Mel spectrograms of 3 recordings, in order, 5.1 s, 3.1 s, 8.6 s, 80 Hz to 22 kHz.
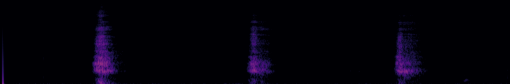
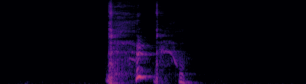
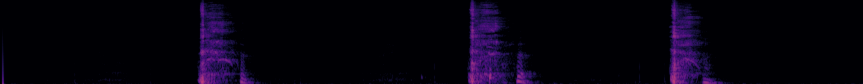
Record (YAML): exhalation_length: 5.1 s
exhalation_amplitude: 403
exhalation_signal_mean_std_ratio: 0.35
cough_length: 3.1 s
cough_amplitude: 1013
cough_signal_mean_std_ratio: 0.32
three_cough_length: 8.6 s
three_cough_amplitude: 1688
three_cough_signal_mean_std_ratio: 0.29
survey_phase: beta (2021-08-13 to 2022-03-07)
age: 65+
gender: Female
wearing_mask: 'No'
symptom_runny_or_blocked_nose: true
smoker_status: Never smoked
respiratory_condition_asthma: false
respiratory_condition_other: false
recruitment_source: REACT
submission_delay: 3 days
covid_test_result: Negative
covid_test_method: RT-qPCR
influenza_a_test_result: Negative
influenza_b_test_result: Negative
